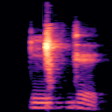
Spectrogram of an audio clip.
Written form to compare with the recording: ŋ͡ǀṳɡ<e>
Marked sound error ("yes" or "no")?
no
